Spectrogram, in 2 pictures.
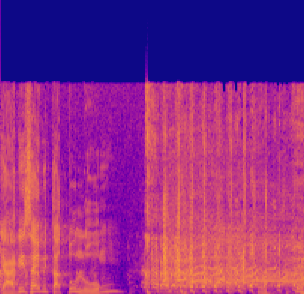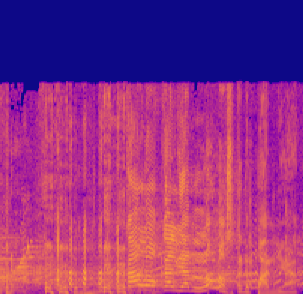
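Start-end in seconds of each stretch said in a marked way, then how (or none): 1.9-5.6 long rolling laugh; laughter. Real, not acted. Judge laughing after his own pun on tulung, long laugh. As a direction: laugh on at length, pitched a little up.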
